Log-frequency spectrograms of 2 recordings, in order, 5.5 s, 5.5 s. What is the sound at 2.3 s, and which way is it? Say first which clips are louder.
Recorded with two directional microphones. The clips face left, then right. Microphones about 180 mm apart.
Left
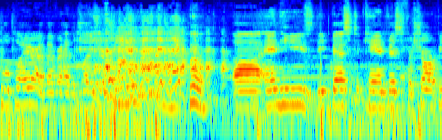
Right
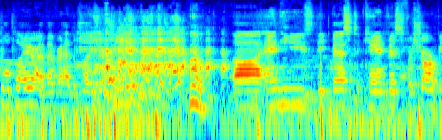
Speech: left 3 dB; 15° left (ahead or behind).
